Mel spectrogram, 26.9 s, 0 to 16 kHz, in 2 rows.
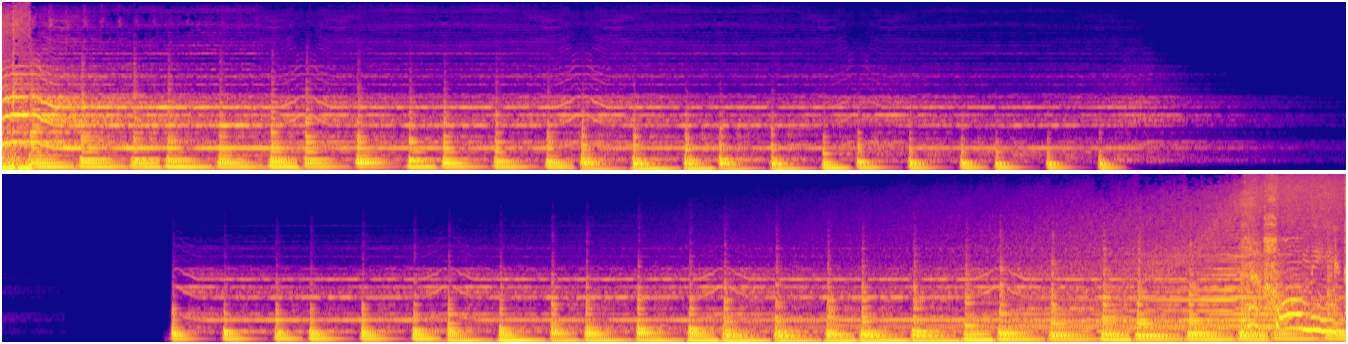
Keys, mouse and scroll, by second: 0.0 middle click, 1.0 click, 1.4 click, 1.9 right click, 3.1 click, 4.4 right click, 5.4 click, 7.2 click, 8.6 middle click, 9.1 middle click, 9.6 middle click, 10.1 middle click, 10.6 middle click, 11.2 click, 12.3-13.6 scroll down 6, 14.0 Escape, 14.7 middle click, 15.0 middle click, 15.4 middle click, 16.0 middle click, 16.5 middle click, 17.1 middle click, 17.5 middle click, 17.9 middle click, 18.3 middle click, 18.7 middle click, 19.1 middle click, 19.8 middle click, 20.2 scroll down 1, 20.8 scroll down 1, 21.0 middle click, 21.4 scroll down 1, 22.0-22.5 scroll up 3, 22.8-23.4 scroll down 4, 23.6-24.6 scroll up 6, 24.7 middle click, 25.1 middle click, 25.4 middle click, 25.6 Escape, 26.4 middle click, 26.6 middle click.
